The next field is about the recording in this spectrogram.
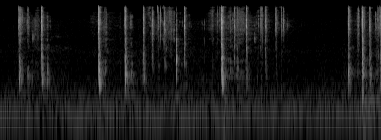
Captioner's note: keyboard clacking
